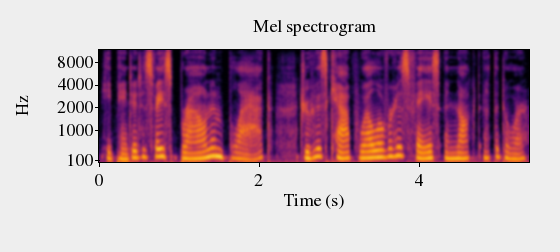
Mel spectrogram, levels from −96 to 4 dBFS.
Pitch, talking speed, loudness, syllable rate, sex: 185 Hz, 210 wpm, -16 LUFS, 4.5 syllables/s, female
